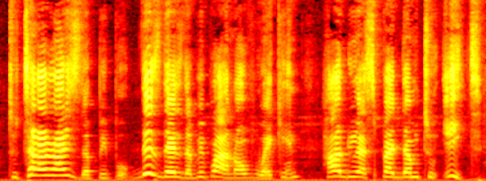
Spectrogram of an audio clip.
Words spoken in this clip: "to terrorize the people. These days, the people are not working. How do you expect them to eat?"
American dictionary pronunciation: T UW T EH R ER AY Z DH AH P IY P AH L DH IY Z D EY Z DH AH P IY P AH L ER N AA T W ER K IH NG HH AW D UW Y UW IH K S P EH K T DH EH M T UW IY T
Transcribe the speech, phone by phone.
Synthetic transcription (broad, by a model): T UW T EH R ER AY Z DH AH P IY P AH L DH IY S D EY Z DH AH P IY P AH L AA N AA T W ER K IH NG HH AW D UW Y UW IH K S P EH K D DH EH M T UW IY T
